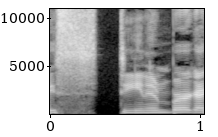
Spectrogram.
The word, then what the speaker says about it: Steenburgen: But when I came to see your interview with Ted Danson and Mary Steenburgen, I can never say her name. – Steenburgen. – Steenburgen. Okay, Steenburgen.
